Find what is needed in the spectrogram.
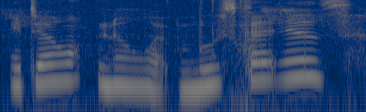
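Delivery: ordinary talk, nothing marked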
